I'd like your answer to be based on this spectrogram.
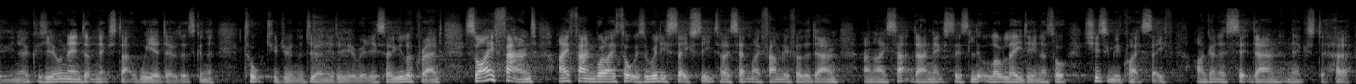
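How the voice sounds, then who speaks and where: A middle-aged vicar from Birmingham, England, preaches a sermon in a church, his slight Birmingham accent touched by Welsh Ceredigion tones. His medium-pitched voice tells a personal story earnestly and slows down on key phrases, with the reverberant sound of a church hall around him.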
